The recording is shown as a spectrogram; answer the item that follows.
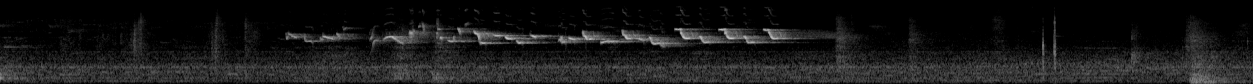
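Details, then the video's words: Eurasian blackcap at Senigallia on a morning of 25 June 2016, a singer heard daily on waking: one burst of rich fluted notes, slurring downward in a rapid series, set between quiet stretches with a few faint clicks. "il Canto della Capinera"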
